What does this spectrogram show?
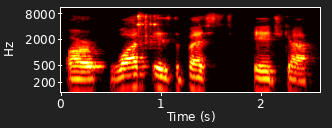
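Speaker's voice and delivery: ordinary talk, nothing marked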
